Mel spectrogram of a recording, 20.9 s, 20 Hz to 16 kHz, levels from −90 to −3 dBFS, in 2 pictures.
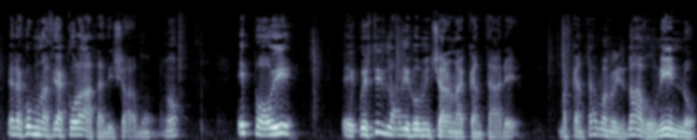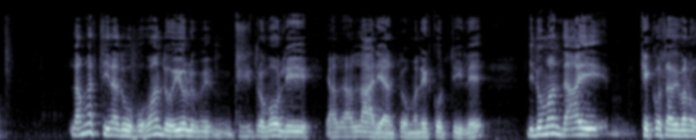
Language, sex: Italian, male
